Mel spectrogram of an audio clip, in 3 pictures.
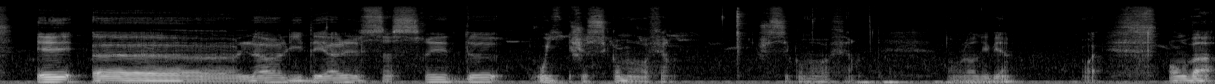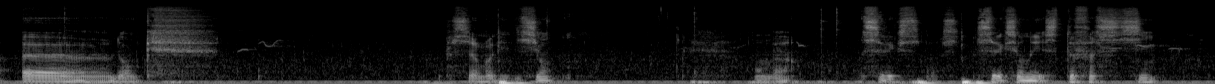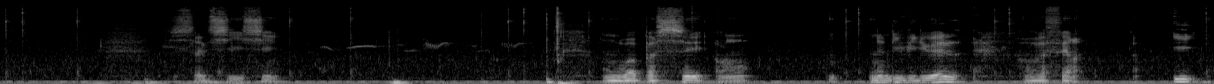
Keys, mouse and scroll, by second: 8.1-13.1 middle drag, 17.1 Tab, 17.5-19.5 middle drag, 20.4 click, 21.7 a, 24.4 click, 25.0-26.9 middle drag, 26.9 scroll up 1, 27.1-28.2 middle drag, 29.4 shift+click, 30.1-31.3 shift+middle drag, 32.7 click, 34.3 click, 34.7-36.4 middle drag.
